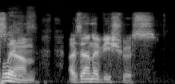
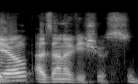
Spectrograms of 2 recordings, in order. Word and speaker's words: Hazanavicius: This is directed by Michael Hazan. And how do you pronounce his name? – I'll do it. It's Hazanavicius. – Thank you. – Michel Hazanavicius.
